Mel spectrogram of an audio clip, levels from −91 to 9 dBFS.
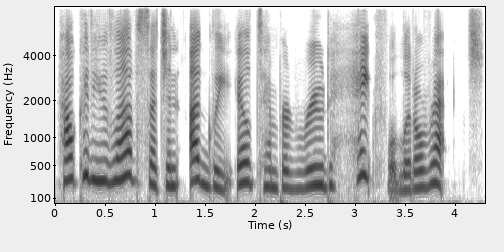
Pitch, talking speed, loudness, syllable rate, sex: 250 Hz, 180 wpm, -20 LUFS, 5.4 syllables/s, female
